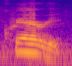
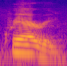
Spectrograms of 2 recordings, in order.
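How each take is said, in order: No difference in how they are said.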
